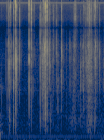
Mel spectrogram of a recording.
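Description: Small clear plastic baggie crinkling as it is handled, in scattered, irregular crackles.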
